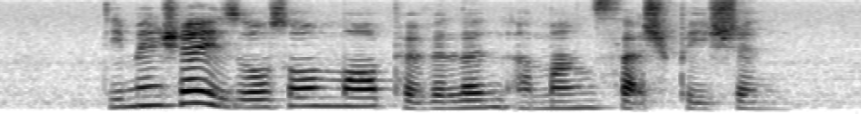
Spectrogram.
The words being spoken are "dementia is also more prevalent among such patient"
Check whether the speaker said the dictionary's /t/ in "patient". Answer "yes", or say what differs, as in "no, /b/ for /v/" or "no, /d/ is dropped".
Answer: no, /t/ is dropped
